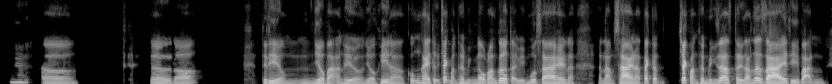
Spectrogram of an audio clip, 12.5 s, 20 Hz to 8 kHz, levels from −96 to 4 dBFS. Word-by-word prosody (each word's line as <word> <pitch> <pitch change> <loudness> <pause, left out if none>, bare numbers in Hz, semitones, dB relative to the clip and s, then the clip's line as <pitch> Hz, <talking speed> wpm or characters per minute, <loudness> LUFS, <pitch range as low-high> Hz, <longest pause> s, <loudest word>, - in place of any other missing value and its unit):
Ưm, 225 -2 -11 0.2
ờ. 145 -1 -7 1.1
Ừ, 155 -3 -3
đó. 145 +7 -4 1.0
Thế 155 - -3
thì, 180 0 +1
ừm, 130 -2 -7
ừm, 140 -1 -10
nhiều 145 0 0
bạn 145 +1 -3
thì 145 -1 -2 0.2
nhiều 135 0 -5
khi 160 +4 -2
nà 135 -4 -6
cũng 180 +5 -6
hay 170 -2 +3
tự 165 - -5
trách 225 -2 +1
bản 135 - -7
thân 160 +3 -4
mình 140 -1 -8
nâu 155 +1 0
lắm 165 +2 -1
cơ 195 -1 +4
tại - - -4
vì 135 - -6
mua 155 +4 -4
xa 160 0 +3
hay 165 -1 +1
nà, 140 -2 -8 0.3
ờ, 150 - -14
làm 135 -2 -5
sai 160 +2 +5
là 150 - -1
tách, 195 +6 0
ờ 160 - -2 0.3
trách 215 0 +6
bản 135 - -2
thân 160 +2 -3
mình 150 -1 -5
rất 210 - +3
là 185 - +5
thời 150 -2 0
gian 160 +1 0
rất 210 - +3
là 200 - +3
dài 160 -1 +8
ấy, 175 - +3
thì 180 -4 -3
bạn 150 -2 -1
155 Hz, 240 wpm, -24 LUFS, 145-170 Hz, 1.1 s, dài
